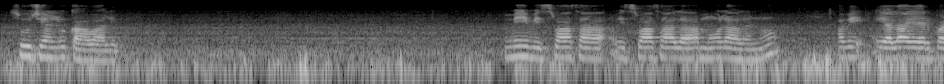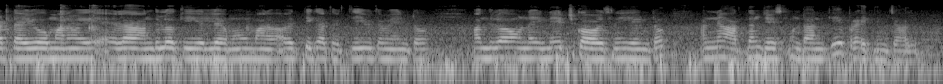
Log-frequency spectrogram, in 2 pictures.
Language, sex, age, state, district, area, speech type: Telugu, female, 60+, Andhra Pradesh, Krishna, rural, spontaneous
